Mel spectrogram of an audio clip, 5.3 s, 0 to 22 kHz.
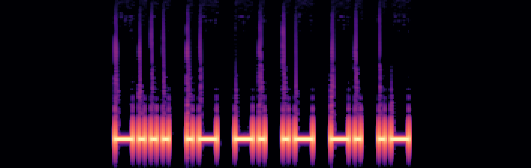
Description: Morse code, heard as a keyed tone, about 20 wpm, 690 Hz. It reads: BANANA
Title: Easy Words with Hints - 20wpm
